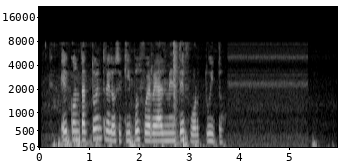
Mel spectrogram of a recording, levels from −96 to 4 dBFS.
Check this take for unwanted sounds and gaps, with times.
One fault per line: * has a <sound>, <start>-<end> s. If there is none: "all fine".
all fine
